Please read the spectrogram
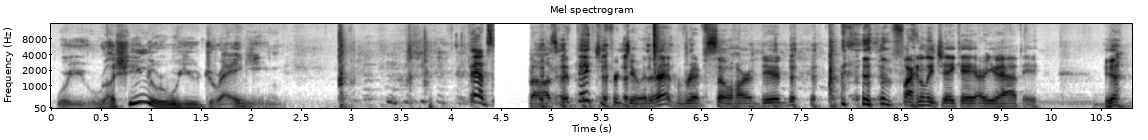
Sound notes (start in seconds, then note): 2.9 crew laughing; 6.8 J.K. and Josh laughing; 6.9 high five smacking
